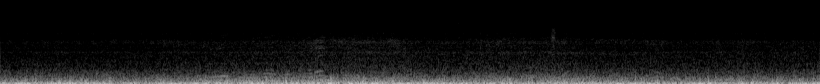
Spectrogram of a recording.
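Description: Airflow buffeting the camera microphone during a tandem paraglider flight, a steady low rumbling rush of wind.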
